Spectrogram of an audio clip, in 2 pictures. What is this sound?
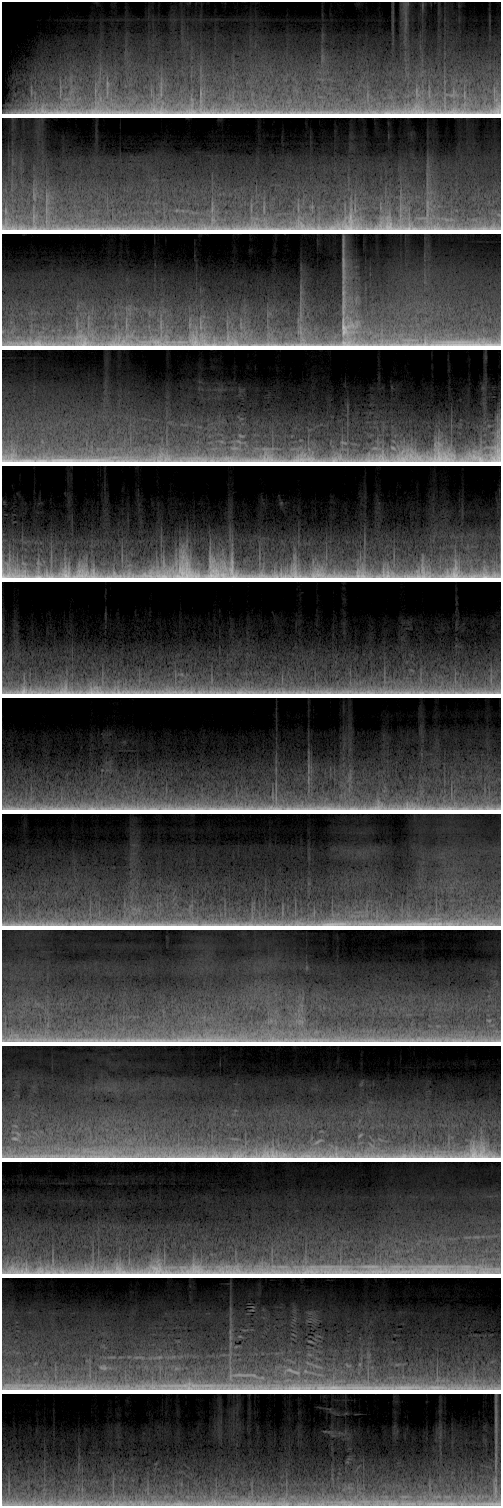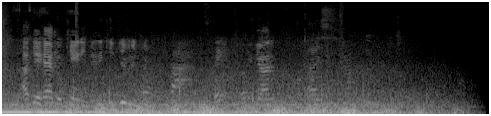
Walking from NJIT parking deck to Kupfrian Hall on campus.
newark, sidewalk, city, njit, ambience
